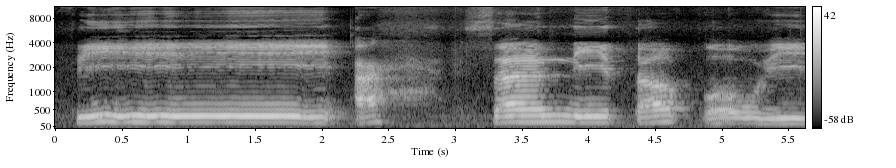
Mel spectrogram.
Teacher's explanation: mad jaiz munfasil. Kita baca lima harakat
